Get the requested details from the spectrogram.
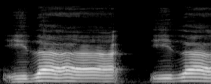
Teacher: জালটা জিব্বার আগা সামনের দুই দাঁতের আগার সঙ্গে লাগাইয়ে উচ্চারণ করতে হবে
